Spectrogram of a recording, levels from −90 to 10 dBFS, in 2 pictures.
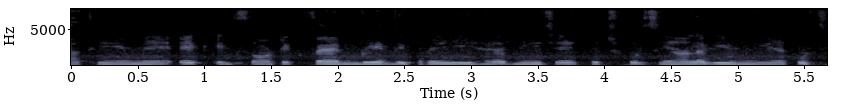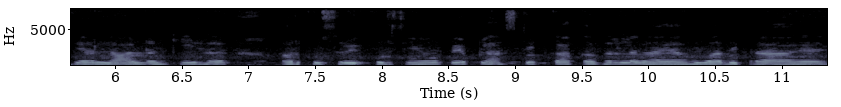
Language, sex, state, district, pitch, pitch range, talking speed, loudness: Hindi, female, Chhattisgarh, Raigarh, 200 Hz, 195-210 Hz, 175 wpm, -39 LUFS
